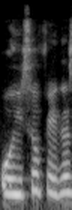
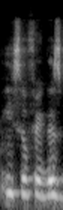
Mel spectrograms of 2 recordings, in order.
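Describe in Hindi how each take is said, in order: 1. शब्द की शुरुआत 'oh' ध्वनि से होती है। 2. शब्द की शुरुआत 'ee' ध्वनि से होती है। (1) "कभी भी आप इसे ओइसोफेगस नहीं बोलोगे, इसमें ओ जो है वो साइलेंट है" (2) "तो इसे हम ईसोफेगस बोलते हैं"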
